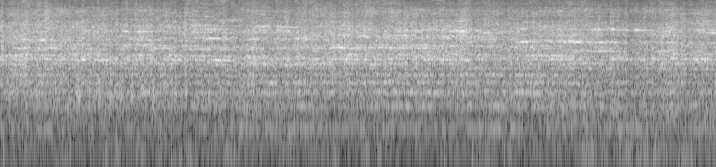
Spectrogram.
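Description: Double-stack intermodal freight cars rolling past at close range: a steady, loud rumble of wheels on rail with clickety-clack, and sustained ringing metallic tones over it.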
